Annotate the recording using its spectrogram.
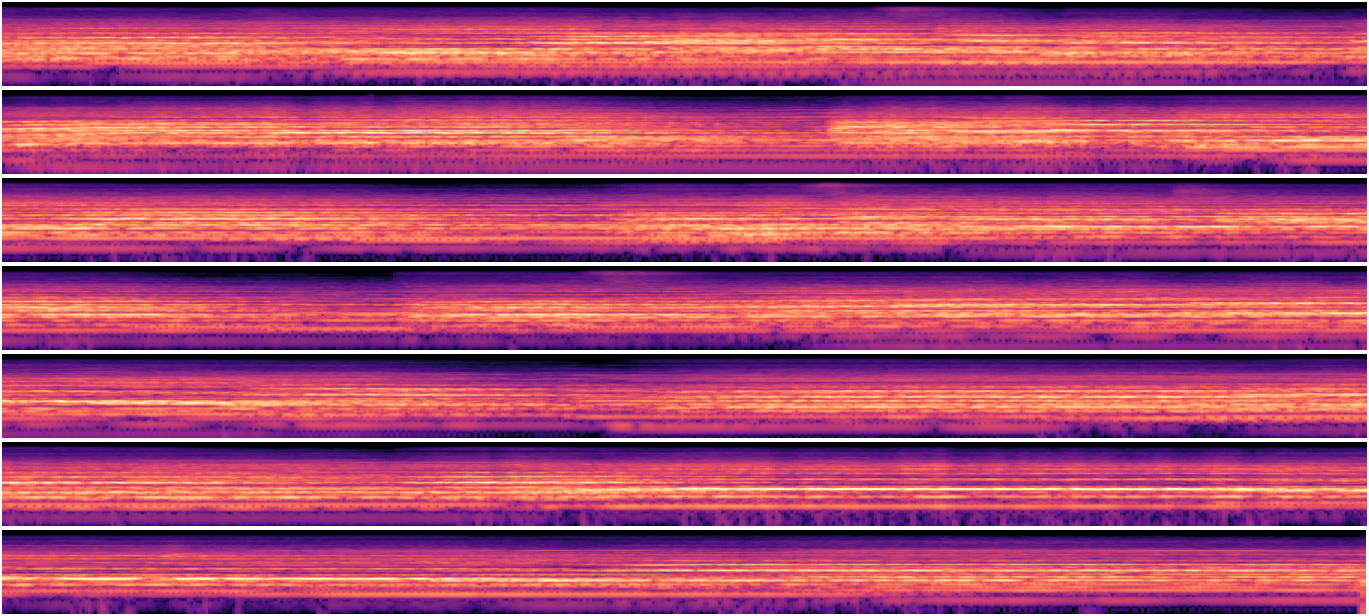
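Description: Mixed choir of men and women singing in long held phrases, the loudness dipping briefly between phrases.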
